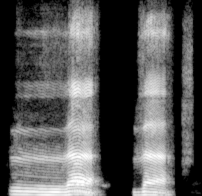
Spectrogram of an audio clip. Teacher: Akan tetapi kalau huruf dzal dia cenderung lebih tipis. Dza, dan posisi belakang lidahnya itu dia turun ke bawah, turun sehingga tipis dzalnya.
